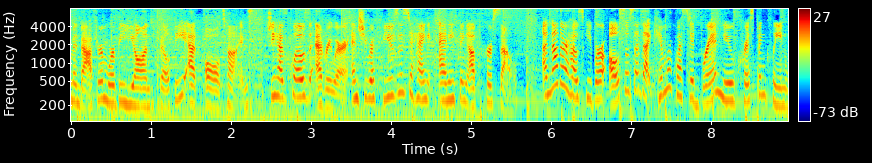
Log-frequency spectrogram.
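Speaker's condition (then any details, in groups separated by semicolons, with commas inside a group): No condition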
